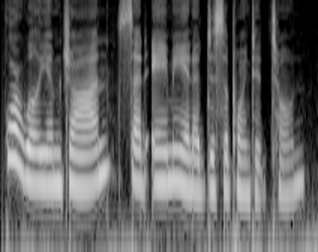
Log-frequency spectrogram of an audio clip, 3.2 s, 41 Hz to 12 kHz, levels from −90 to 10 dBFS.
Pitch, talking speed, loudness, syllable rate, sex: 195 Hz, 170 wpm, -18 LUFS, 4.7 syllables/s, female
